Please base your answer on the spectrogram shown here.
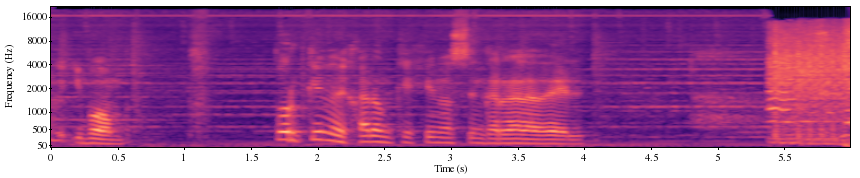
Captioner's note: sigh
